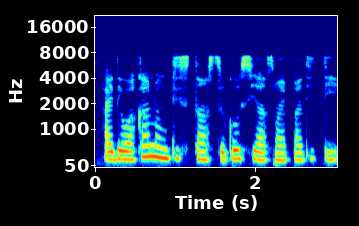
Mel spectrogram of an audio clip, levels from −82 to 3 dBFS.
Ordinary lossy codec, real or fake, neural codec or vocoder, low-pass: none; real; none; 7.2 kHz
